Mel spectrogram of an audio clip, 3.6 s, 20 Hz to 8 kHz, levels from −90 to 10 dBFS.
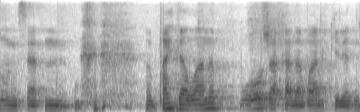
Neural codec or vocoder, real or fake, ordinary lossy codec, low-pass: none; real; none; 7.2 kHz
